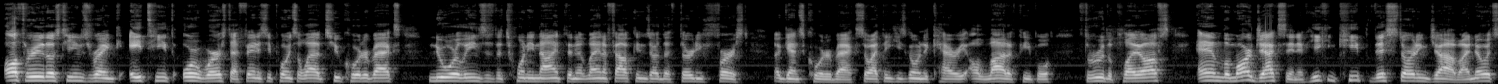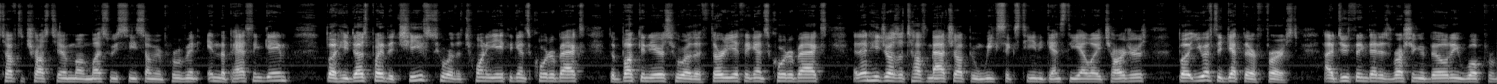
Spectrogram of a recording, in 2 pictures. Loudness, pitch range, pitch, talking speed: -18 LUFS, 140-165 Hz, 150 Hz, 235 wpm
